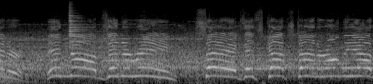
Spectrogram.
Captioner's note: bell tings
